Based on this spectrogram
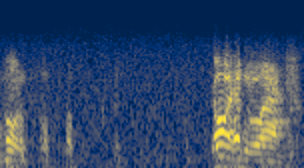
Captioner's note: chuckling and coughing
